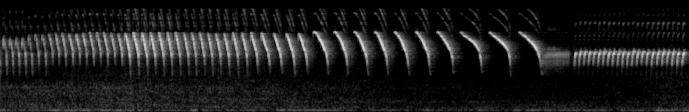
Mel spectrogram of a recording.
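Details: Canary singing to encourage other canaries to sing: a fast trill of high downslurred notes swells, slows into separate sweeping notes at a regular beat, then shifts to a steady high buzzy roll.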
